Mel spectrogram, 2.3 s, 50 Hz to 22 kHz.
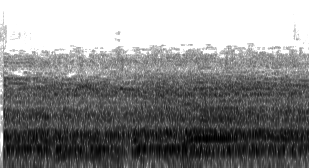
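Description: A street crowd in Belgium roars and cheers during the 2022 World Cup as a Moroccan fan climbs a building, a loud, unbroken mass of shouting voices.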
